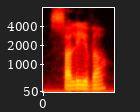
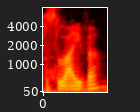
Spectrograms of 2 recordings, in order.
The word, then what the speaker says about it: saliva: We have response, which is saliva or saliva. You can pronounce it either way.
